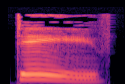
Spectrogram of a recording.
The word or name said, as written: dave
